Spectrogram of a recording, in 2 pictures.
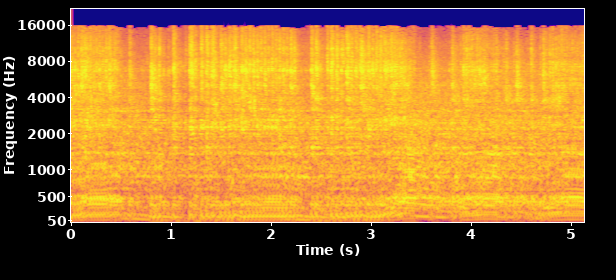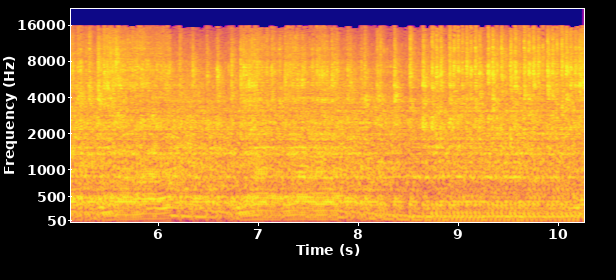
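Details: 1988 Mercury 70 hp three-cylinder two-stroke outboard, first start in years with choke: a steady, buzzy run with a few throttle blips, firing evenly with no knock or misfire; it runs fine, though gas later leaks from the middle carburetor.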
